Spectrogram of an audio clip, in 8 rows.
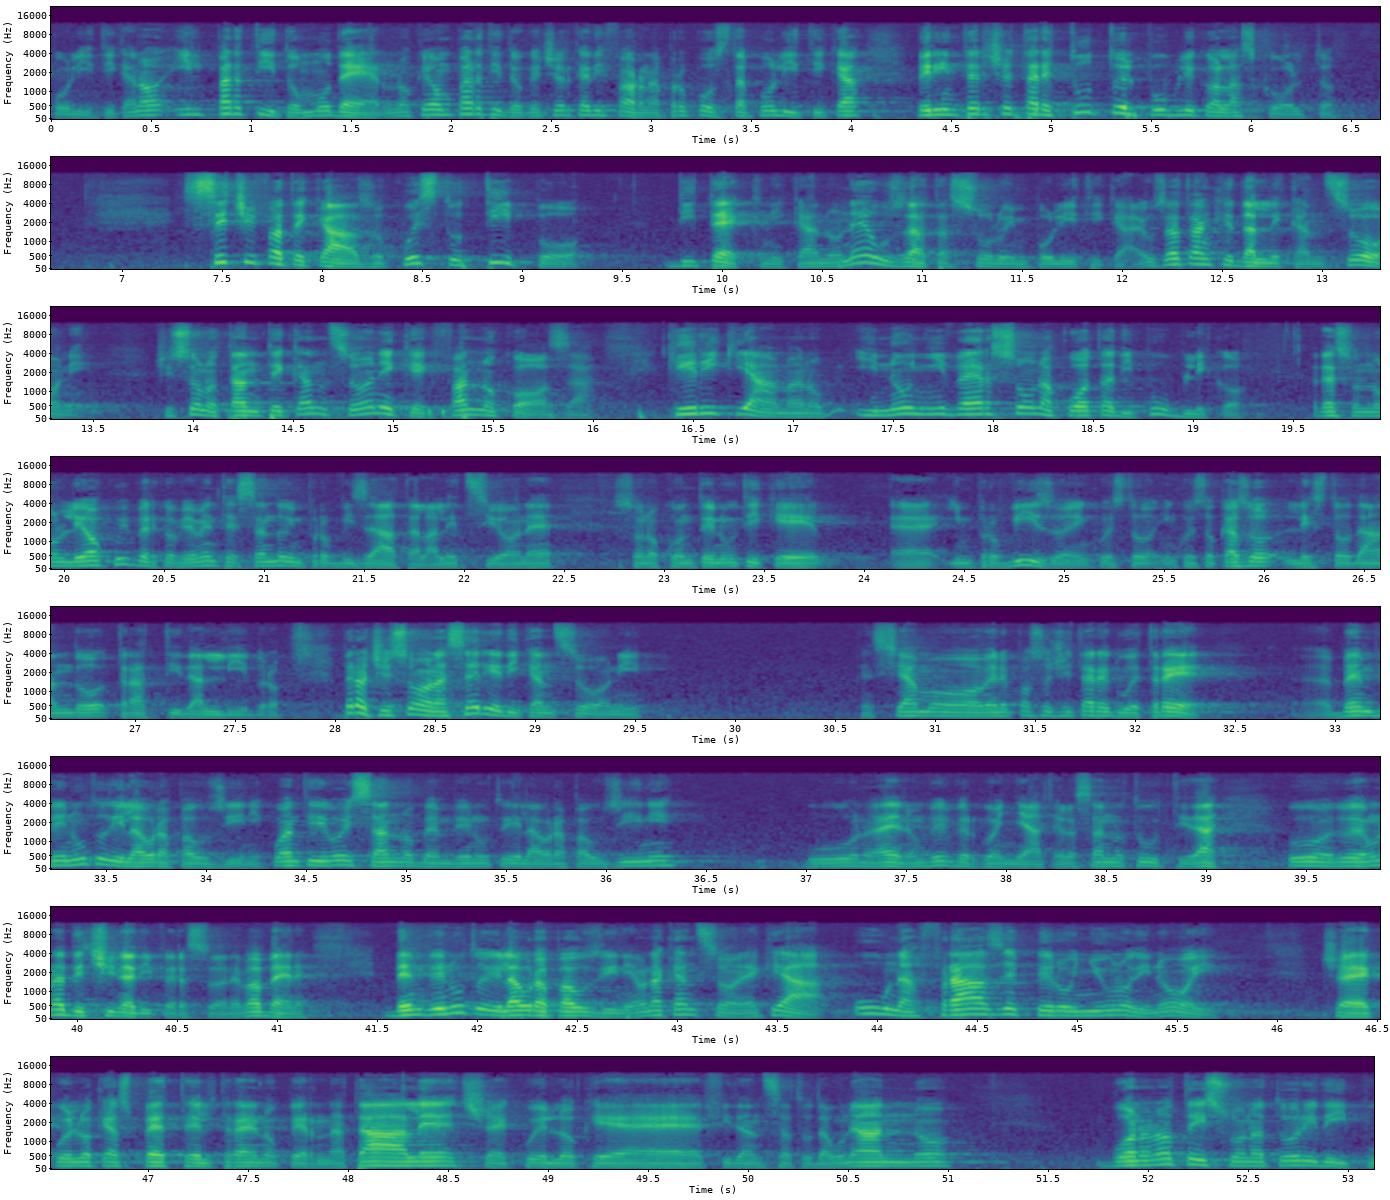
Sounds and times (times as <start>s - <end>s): Male speech, man speaking: 0.0s - 6.5s, 7.4s - 29.6s, 30.6s - 36.4s, 37.0s - 51.1s, 51.8s - 53.1s
Narration, monologue: 0.0s - 53.1s.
